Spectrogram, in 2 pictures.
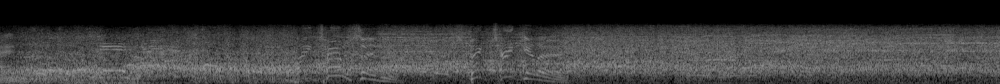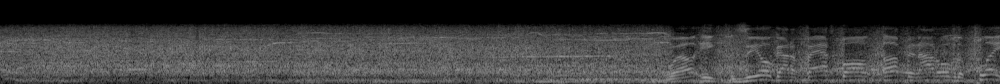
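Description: Ballpark crowd noise: a steady murmur of a large stadium crowd, with a few individual voices standing out near the end.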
